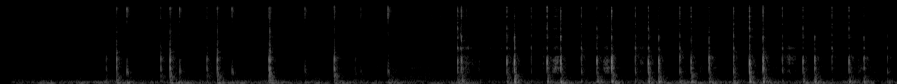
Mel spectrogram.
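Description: Long natural fingernails tap rapidly and irregularly on the clear plastic lid of a small, round makeup compact holding solid pressed baked bronzing powder, which is stacked on another compact in a wooden tray. Each tap is a quiet, sharp, bright click that dies away almost instantly over a soft low background hum.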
